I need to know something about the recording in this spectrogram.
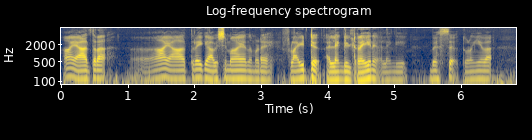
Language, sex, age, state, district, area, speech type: Malayalam, male, 18-30, Kerala, Thiruvananthapuram, rural, spontaneous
